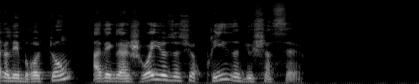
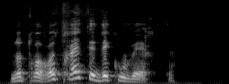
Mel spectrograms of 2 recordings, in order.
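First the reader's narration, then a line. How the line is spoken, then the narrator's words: Shouted. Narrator (French): cria l'évêque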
